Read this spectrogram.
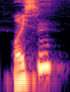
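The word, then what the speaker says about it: Oisín: How do you spell, how do you pronounce O-I-S-I-N? Oisin? Oisin?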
